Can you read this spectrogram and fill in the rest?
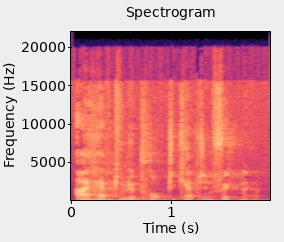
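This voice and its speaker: A man's voice: on the low side, expressive, fairly quick, a little hiss or hum, close to an everyday voice. An actor playing a wry, urbane Englishman with a British accent in a radio drama. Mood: flippant, evasive. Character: dry, flippant Englishman, quick-witted husband under suspicion.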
